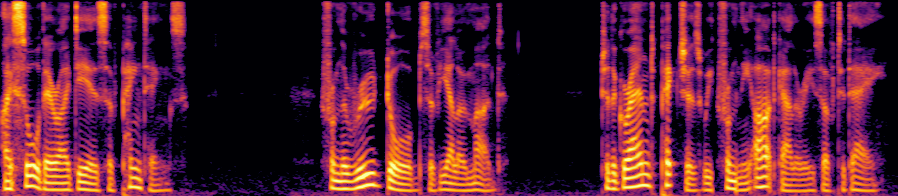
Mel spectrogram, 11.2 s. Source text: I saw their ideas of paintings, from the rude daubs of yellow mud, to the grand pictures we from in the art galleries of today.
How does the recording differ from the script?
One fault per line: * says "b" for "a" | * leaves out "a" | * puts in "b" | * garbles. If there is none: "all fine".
all fine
